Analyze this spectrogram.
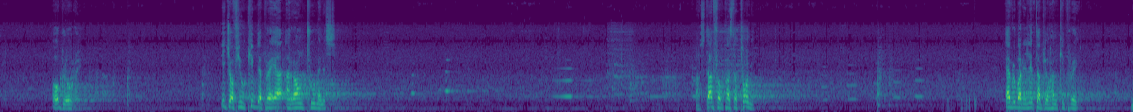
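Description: A man speaks loudly through a microphone in short bursts, with pauses between.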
